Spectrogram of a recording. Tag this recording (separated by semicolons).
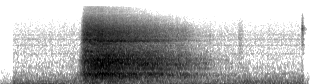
man; deep; vocal; reaction; sigh; breath; male; breathe; human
